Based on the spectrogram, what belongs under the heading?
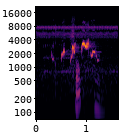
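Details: Red-whiskered bulbul, an old bird with red eye patches on both sides, recorded during bird trapping on 15 June 2018. A short, loud burst of four or five chirpy, warbled notes sounds within a second over a steady, high cricket drone.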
